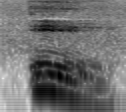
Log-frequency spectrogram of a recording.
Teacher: it's a sort of a diphthong sound which is a longer vowel sound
